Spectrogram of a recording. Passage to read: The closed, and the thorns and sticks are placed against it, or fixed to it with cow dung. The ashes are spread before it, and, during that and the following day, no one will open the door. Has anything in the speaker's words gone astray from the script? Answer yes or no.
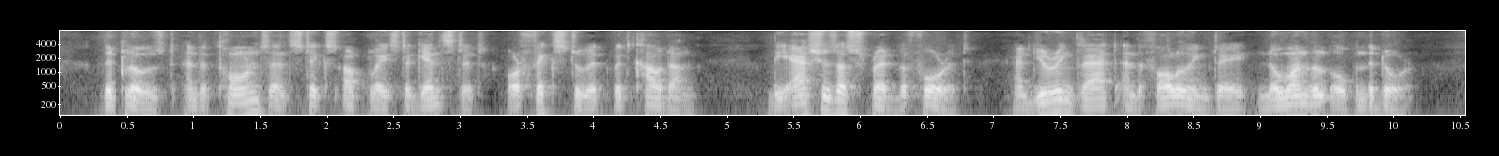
no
